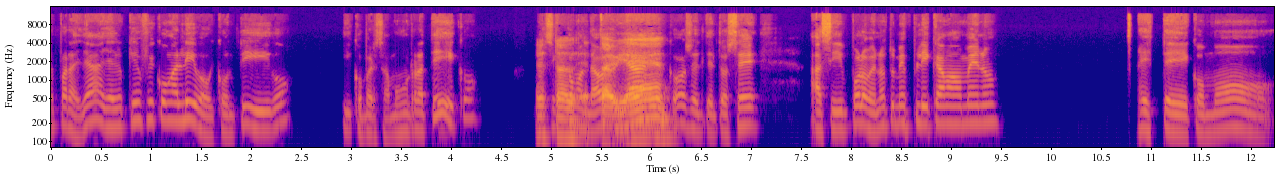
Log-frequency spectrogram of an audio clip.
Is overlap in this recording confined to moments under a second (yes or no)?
no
